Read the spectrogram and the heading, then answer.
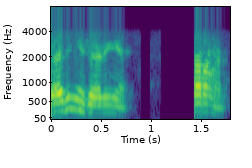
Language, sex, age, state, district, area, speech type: Tamil, female, 60+, Tamil Nadu, Kallakurichi, urban, conversation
